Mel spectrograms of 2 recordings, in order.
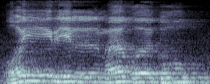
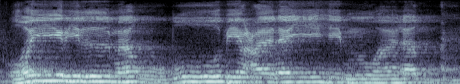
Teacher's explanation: Jangan seperti itu, karena huruf ghain itu tidak memiliki sifat qalqalah. Qalqalah artinya adalah bergerak atau memantul. Maka huruf gha tidak memantul.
